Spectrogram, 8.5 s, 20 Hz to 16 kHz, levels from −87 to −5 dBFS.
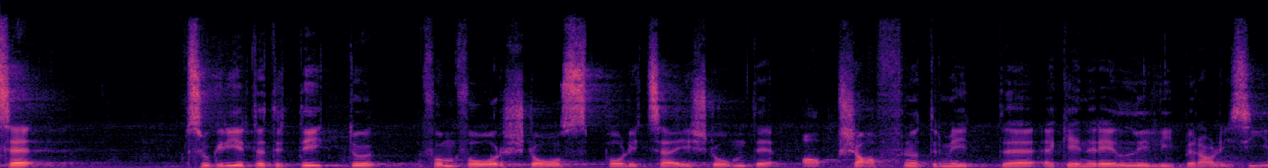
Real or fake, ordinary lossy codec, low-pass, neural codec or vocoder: fake; none; 14.4 kHz; vocoder, 44.1 kHz, 128 mel bands every 512 samples, BigVGAN v2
